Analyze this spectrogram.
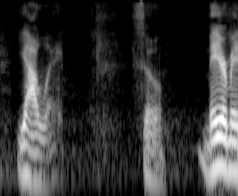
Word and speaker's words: Yahweh: And so because of the modern vowel markings and the ancient consonants, we get the pronunciation Yahweh.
